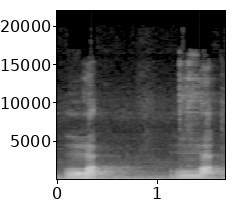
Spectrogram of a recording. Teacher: huruf la ini keluar dari tepi lidah yang di depan menempel pada gusi atas. Nah, dia ini bersifat majhur.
